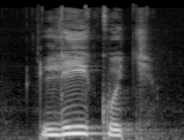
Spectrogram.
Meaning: elbow
- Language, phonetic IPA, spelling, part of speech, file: Ukrainian, [ˈlʲikɔtʲ], лікоть, noun, Uk-лікоть.ogg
